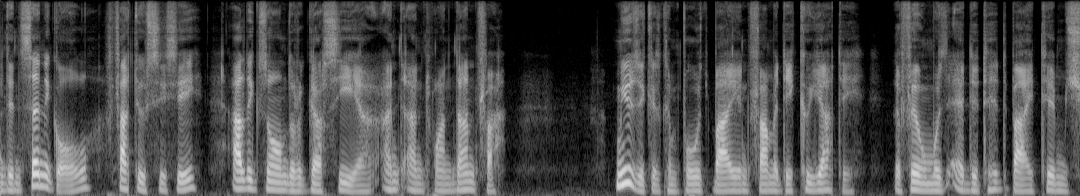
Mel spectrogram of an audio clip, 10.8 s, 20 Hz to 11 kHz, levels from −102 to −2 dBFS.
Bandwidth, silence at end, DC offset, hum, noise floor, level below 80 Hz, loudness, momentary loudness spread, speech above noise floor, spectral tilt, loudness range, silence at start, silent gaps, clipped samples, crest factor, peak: 11 kHz; 0 s; under 0.1%; none; -68 dBFS; -60 dBFS; -28 LUFS; 10 LU; 40 dB; -5 dB/octave; 3 LU; 0 s; none; under 0.1%; 24 dB; -4 dBFS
